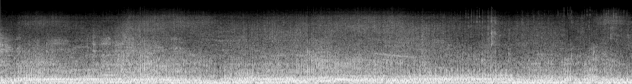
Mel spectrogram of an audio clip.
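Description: Harley-Davidson Sportster V-twin motorcycle engine running while under way, loud and steady, its pitch wavering slightly up and down.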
